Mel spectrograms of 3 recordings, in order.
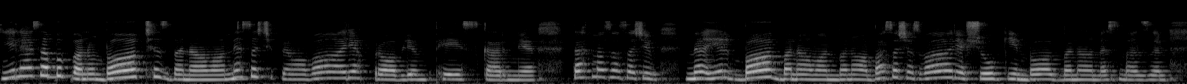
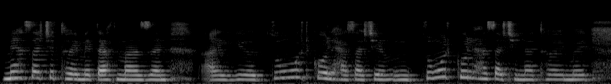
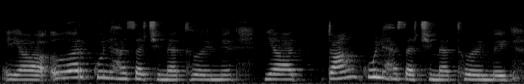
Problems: background sounds at intervals, background conversations at intervals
